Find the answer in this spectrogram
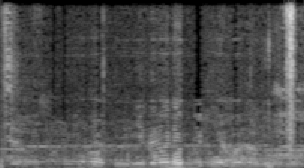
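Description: Voices of several people talking quietly in the background, with a short click near the end.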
